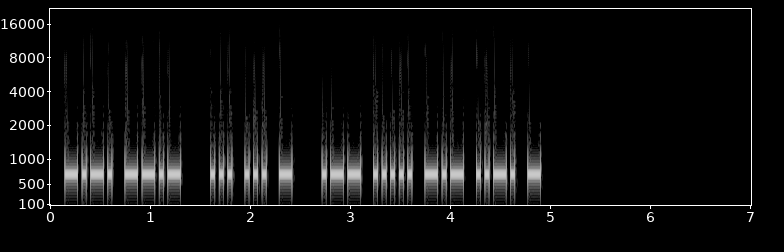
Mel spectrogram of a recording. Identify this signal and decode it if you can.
Morse code, heard as a keyed tone, about 27 wpm, 700 Hz. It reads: CQ SST W5KFT
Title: K1USN SST QSO Practice - 28wpm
